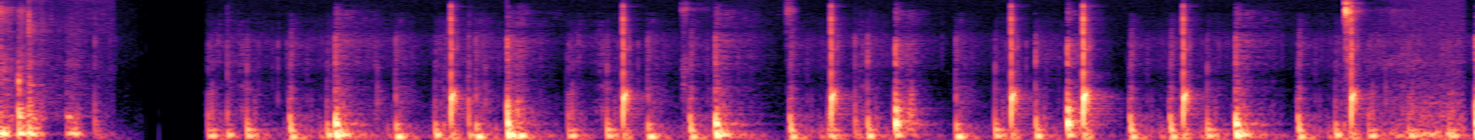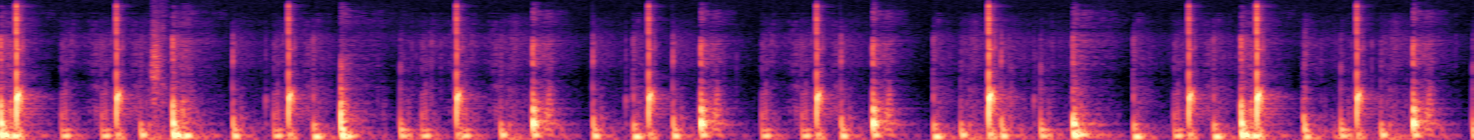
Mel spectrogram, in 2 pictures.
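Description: A pickaxe chips rapidly at stone in quick repeated clicks.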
